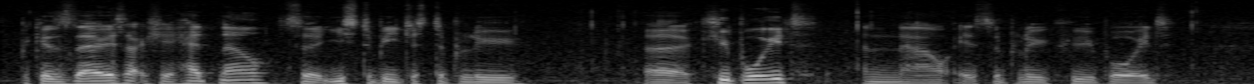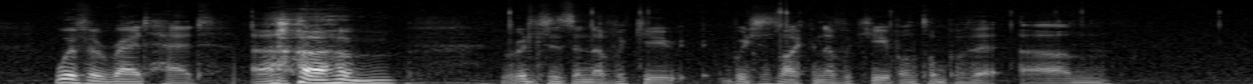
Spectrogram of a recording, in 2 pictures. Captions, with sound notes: Because there is actually a head now, so it used to be just a blue cuboid, And now just a cuboid with a red head! [HE SNICKERS] Which is another cu─ which is like another cube on top of it.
